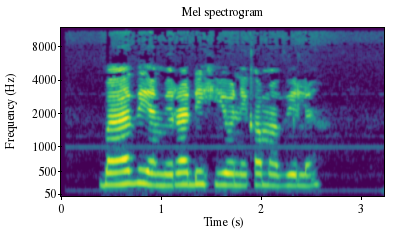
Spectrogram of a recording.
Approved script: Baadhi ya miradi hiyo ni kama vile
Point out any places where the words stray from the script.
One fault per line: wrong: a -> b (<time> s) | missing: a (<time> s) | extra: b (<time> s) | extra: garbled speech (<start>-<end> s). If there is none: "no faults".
no faults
